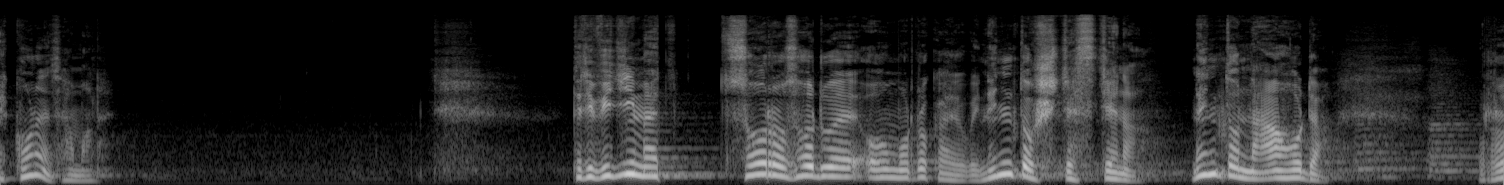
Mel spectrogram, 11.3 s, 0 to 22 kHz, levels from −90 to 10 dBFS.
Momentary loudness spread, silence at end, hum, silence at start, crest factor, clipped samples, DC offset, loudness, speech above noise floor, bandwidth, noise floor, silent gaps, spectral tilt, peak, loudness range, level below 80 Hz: 23 LU; 0 s; none; 0 s; 18 dB; under 0.1%; under 0.1%; -24 LUFS; 46 dB; 16 kHz; -69 dBFS; none; -5.5 dB/octave; -8 dBFS; 7 LU; -76 dBFS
